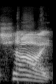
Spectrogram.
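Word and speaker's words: Shyte: taken only wait there's a chocolate called shite yes but not spelt like that um s h y t e but still pronounce the same shite so uh i'll look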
